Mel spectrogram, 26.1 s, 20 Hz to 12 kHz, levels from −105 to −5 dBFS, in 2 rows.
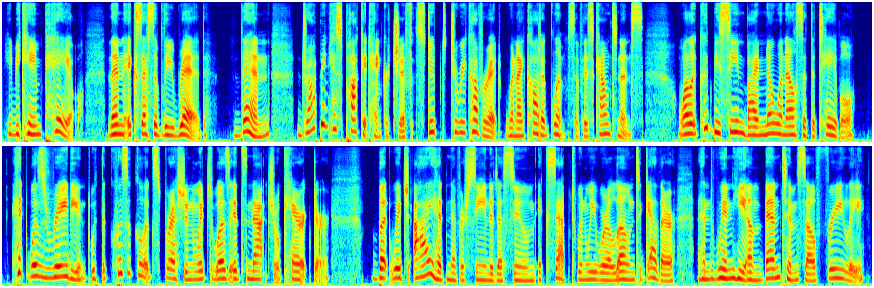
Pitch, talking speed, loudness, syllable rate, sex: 210 Hz, 155 wpm, -21 LUFS, 4.8 syllables/s, female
